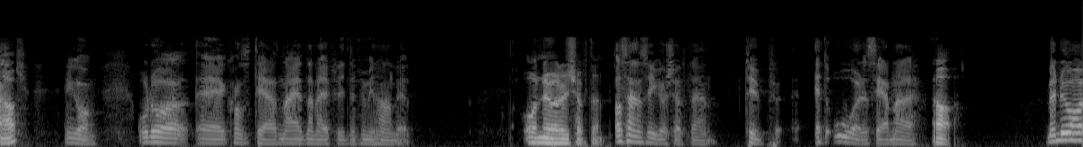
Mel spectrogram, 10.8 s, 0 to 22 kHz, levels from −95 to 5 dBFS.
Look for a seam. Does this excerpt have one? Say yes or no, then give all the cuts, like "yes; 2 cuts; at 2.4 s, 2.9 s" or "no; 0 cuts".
no; 0 cuts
